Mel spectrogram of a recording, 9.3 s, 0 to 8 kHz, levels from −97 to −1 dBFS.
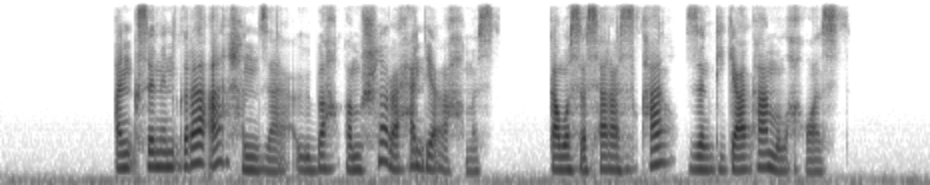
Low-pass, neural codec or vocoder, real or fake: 7.2 kHz; autoencoder, 22.05 kHz, a latent of 192 numbers a frame, VITS, trained on many speakers; fake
